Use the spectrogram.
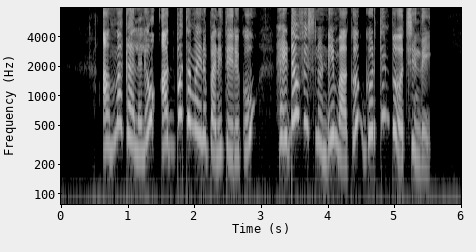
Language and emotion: Telugu, happy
